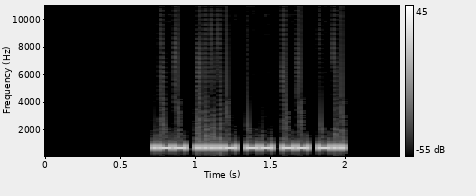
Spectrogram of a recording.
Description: Morse code, heard as a keyed tone, about 50 wpm, 700 Hz. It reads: W4MMD
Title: K1USN SST QSO Practice - 50wpm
